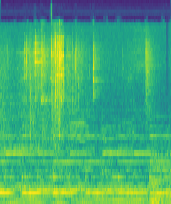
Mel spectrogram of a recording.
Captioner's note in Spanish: sonido de engranajes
